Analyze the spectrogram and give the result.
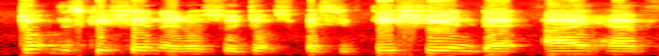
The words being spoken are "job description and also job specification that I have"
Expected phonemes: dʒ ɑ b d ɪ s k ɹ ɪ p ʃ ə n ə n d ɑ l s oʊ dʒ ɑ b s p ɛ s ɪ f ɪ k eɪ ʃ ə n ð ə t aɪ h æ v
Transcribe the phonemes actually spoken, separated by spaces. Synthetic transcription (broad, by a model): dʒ ɑ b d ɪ s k ɪ ʃ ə n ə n ɑ l s oʊ dʒ ɑ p s p ɛ s ɪ f ɪ k eɪ ʃ ə n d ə t aɪ h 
